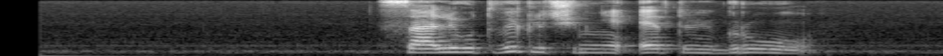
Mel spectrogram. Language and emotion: Russian, angry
